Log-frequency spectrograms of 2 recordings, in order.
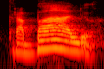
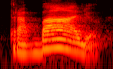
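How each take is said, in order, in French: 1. L'accent est sur l'avant-dernière syllabe. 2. L'accent est sur l'avant-dernière syllabe.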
